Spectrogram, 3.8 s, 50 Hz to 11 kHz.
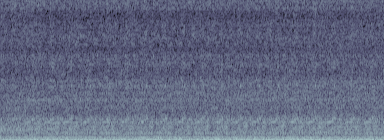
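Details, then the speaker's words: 2015 Ford F350 6.7 Powerstroke diesel idling right after an oil change and both fuel filters were replaced: smooth, even idle with a steady low rumble and no misses or knocks; running normally. "okay we're good we're started let's see if it stays started seems to be running pretty good so far"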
